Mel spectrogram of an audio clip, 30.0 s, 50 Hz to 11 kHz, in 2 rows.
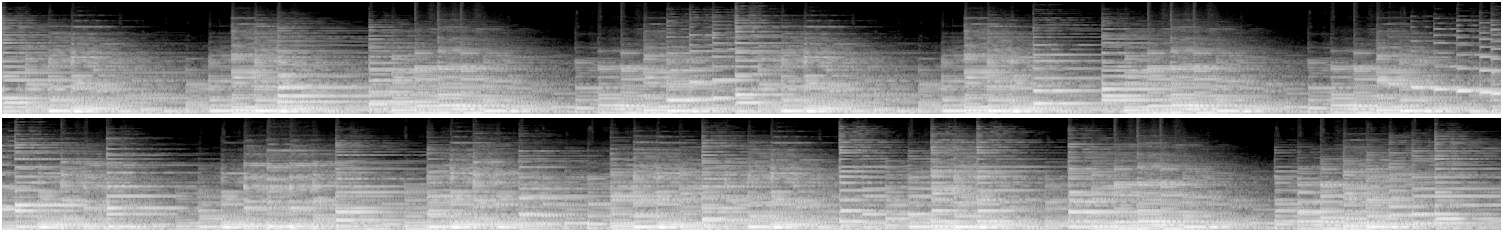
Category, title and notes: Music > Solo instrument
Dark Piano Loop 131bpm
a darker looming piano riff loop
